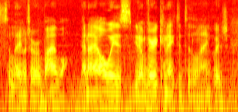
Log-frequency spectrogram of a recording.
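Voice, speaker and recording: There is noticeable background noise behind this recording. A man with an American accent talks at a very fast pace in a medium pitch, his intonation fairly even. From US, Pennsylvania (Allentown). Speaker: settler interviewee. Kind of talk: interview. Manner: halting.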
